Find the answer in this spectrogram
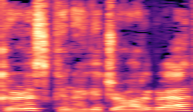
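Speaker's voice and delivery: mock nervous timid voice. Retelling a kid approaching in a dark parking lot: imitating a nervous kid. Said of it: "really nervous about it".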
